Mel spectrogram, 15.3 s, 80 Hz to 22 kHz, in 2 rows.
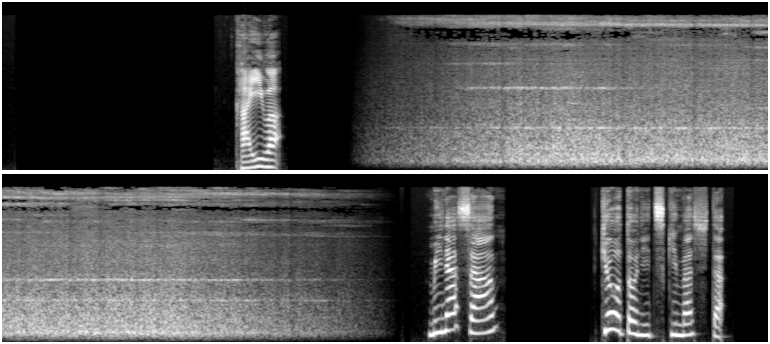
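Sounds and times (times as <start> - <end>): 
speech: 2.4 - 2.8, 11.9 - 12.7, 13.6 - 15.0
bullet train running: 3.6 - 11.4
high squealing tones: 3.7 - 11.4.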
